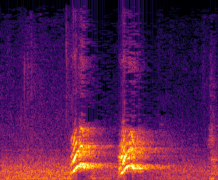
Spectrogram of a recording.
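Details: Playtime barking from a Samoyed: a quick pair of bright, yappy barks, the second following half a second after the first, over a quiet room.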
